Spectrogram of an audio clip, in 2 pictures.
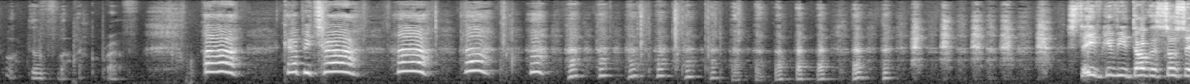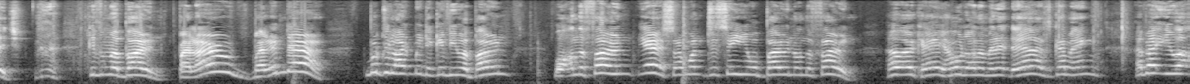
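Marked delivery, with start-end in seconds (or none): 2.0-9.0 very high "ah" cries breaking into short bursts; high sung ahs. Pretend. Reader voicing what they hear, high comic ahs. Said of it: "That's what I'm hearing". 10.7-23.8 high, put-on sing-song character voice; comic dotty character. Comic caller offering a bone on the phone, high put-on voice.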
